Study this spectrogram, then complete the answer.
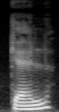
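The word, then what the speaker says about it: quelle: And the good news is that you will pronounce them the same way. All right, so quel, quel, quel, and quel.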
